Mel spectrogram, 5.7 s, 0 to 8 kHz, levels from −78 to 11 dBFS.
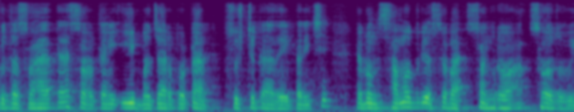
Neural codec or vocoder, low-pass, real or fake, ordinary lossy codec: codec, 24 kHz, 1 kbps, SNAC; 7.2 kHz; fake; none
